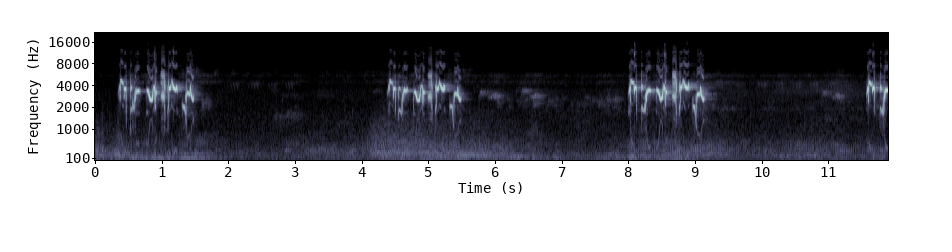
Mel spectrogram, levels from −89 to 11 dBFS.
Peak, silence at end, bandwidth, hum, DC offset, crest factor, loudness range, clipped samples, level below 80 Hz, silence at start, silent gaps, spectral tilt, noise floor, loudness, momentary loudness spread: 0 dBFS; 0 s; 12.5 kHz; none; under 0.1%; 18 dB; 6 LU; under 0.1%; -66 dBFS; 0.35 s; none; 1.5 dB/octave; -62 dBFS; -11 LUFS; 9 LU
